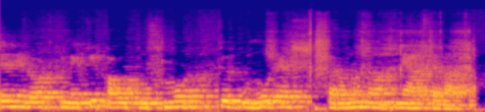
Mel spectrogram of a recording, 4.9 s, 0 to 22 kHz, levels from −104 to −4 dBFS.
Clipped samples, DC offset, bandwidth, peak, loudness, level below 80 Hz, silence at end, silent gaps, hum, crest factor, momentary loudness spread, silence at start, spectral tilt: under 0.1%; under 0.1%; 7.6 kHz; -4 dBFS; -16 LUFS; -52 dBFS; 0.1 s; none; none; 12 dB; 4 LU; 0 s; -9.5 dB/octave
